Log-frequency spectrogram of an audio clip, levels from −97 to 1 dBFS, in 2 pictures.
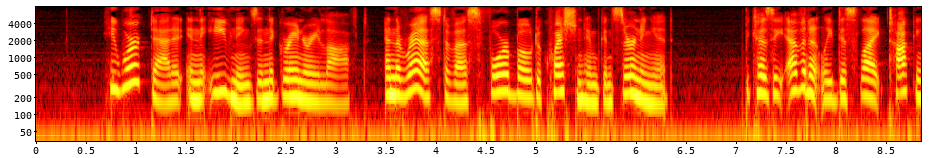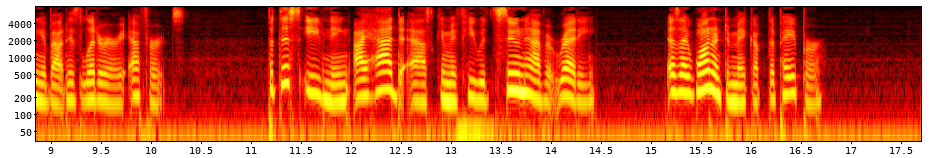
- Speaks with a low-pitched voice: No, high, 200 Hz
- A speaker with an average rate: Yes, average, 185 wpm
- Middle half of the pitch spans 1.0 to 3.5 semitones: No, wide, 5.5 semitones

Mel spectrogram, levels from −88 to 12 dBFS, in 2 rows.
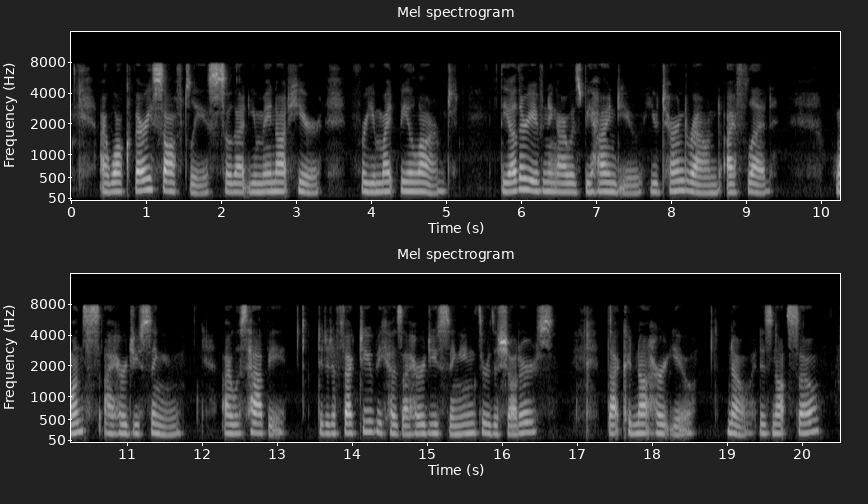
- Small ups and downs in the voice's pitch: Yes, narrow, 1.7 semitones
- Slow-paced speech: No, average, 165 wpm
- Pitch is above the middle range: Yes, high, 200 Hz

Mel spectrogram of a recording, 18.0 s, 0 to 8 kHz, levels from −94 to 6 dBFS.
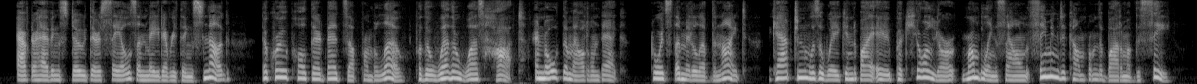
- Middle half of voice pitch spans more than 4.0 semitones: Yes, average, 5.2 semitones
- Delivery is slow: No, average, 175 wpm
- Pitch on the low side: No, medium, 170 Hz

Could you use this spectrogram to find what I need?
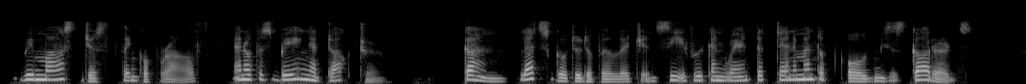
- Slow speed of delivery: No, average, 175 wpm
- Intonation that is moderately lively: No, wide, 8.0 semitones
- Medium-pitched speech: Yes, medium, 180 Hz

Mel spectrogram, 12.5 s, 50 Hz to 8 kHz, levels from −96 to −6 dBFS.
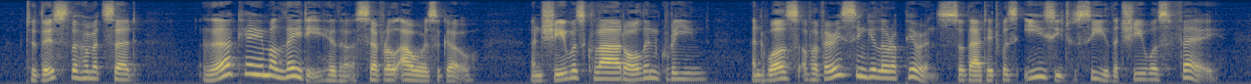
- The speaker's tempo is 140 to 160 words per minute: No, average, 185 wpm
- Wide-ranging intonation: Yes, wide, 6.0 semitones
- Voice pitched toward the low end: No, medium, 170 Hz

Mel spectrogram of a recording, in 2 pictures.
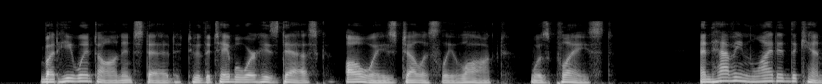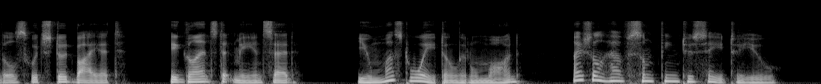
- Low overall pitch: Yes, low, 100 Hz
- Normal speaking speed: Yes, average, 165 wpm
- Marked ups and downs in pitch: Yes, wide, 6.5 semitones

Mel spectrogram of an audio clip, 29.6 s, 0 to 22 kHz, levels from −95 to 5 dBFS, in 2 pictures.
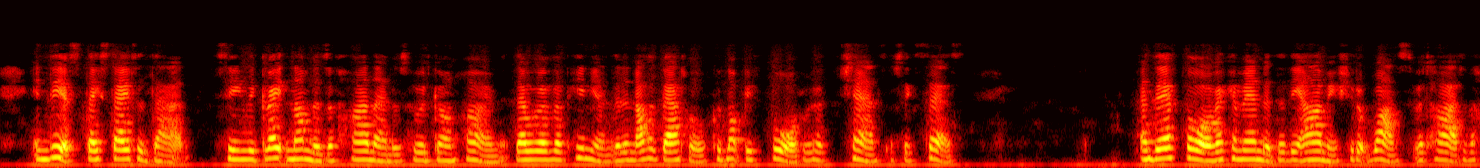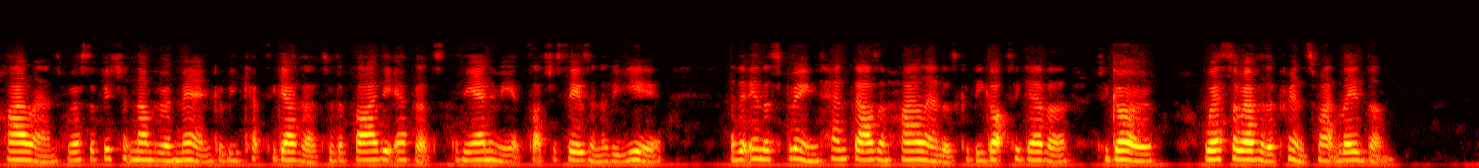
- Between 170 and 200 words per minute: Yes, average, 180 wpm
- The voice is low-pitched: No, high, 200 Hz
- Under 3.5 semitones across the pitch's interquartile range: Yes, average, 3.0 semitones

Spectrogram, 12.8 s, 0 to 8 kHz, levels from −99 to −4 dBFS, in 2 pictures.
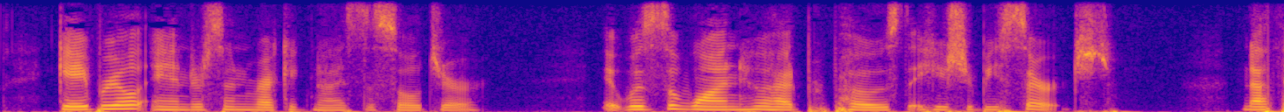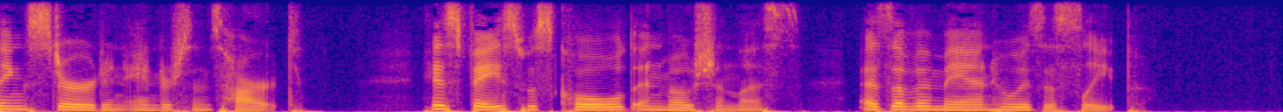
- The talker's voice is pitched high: Yes, high, 195 Hz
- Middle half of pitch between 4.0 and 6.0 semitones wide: No, average, 2.7 semitones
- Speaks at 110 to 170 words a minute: Yes, average, 165 wpm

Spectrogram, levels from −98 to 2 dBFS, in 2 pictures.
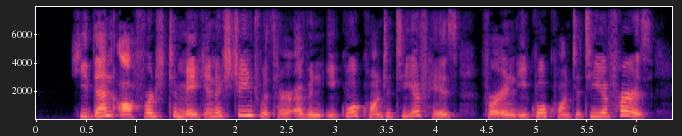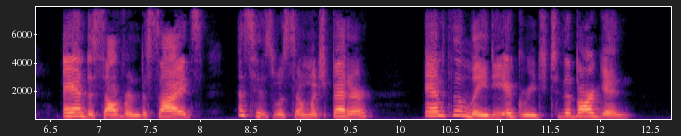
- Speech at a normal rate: Yes, average, 180 wpm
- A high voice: Yes, high, 235 Hz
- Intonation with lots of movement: Yes, wide, 6.2 semitones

